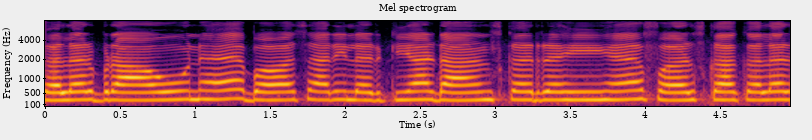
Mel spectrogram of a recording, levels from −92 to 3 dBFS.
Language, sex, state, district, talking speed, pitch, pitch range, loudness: Hindi, female, Chhattisgarh, Raipur, 170 wpm, 275 Hz, 270-280 Hz, -13 LUFS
